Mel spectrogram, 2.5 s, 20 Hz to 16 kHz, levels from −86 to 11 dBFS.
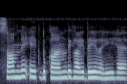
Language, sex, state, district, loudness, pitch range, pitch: Hindi, female, Punjab, Fazilka, -14 LUFS, 215-240 Hz, 225 Hz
